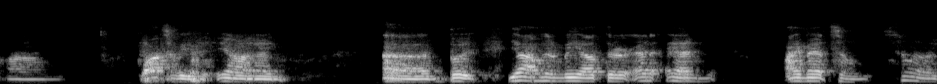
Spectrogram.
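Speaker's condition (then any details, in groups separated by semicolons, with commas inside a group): Cerebral palsy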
